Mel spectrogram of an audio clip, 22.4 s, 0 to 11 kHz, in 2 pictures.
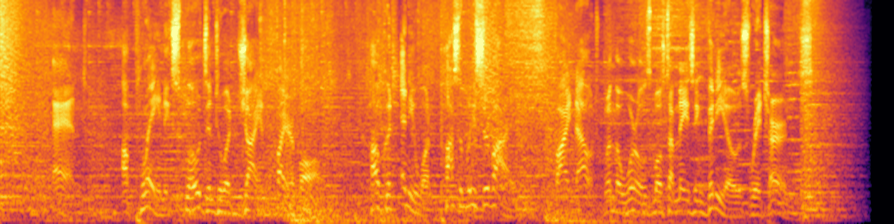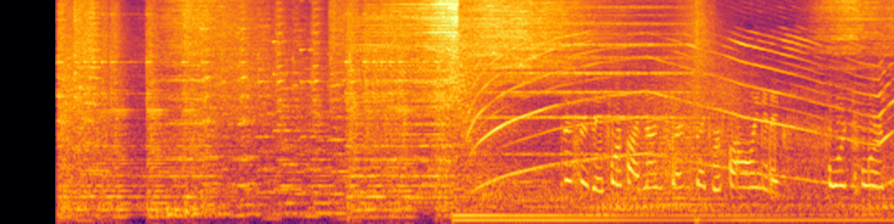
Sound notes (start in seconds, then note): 11.5 dramatic music; 16.7 siren blares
